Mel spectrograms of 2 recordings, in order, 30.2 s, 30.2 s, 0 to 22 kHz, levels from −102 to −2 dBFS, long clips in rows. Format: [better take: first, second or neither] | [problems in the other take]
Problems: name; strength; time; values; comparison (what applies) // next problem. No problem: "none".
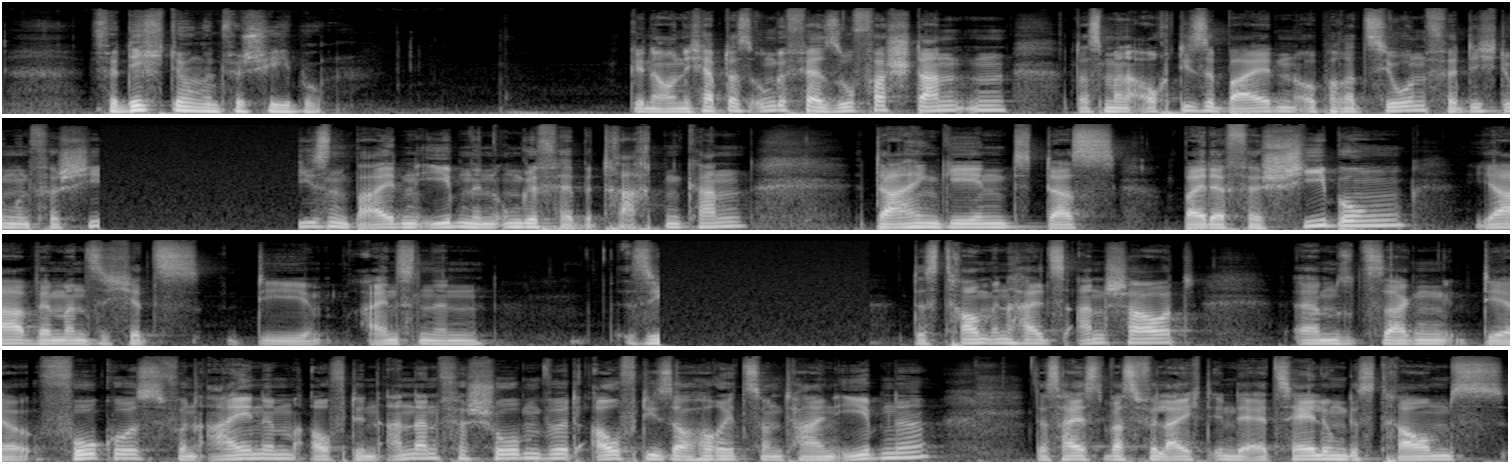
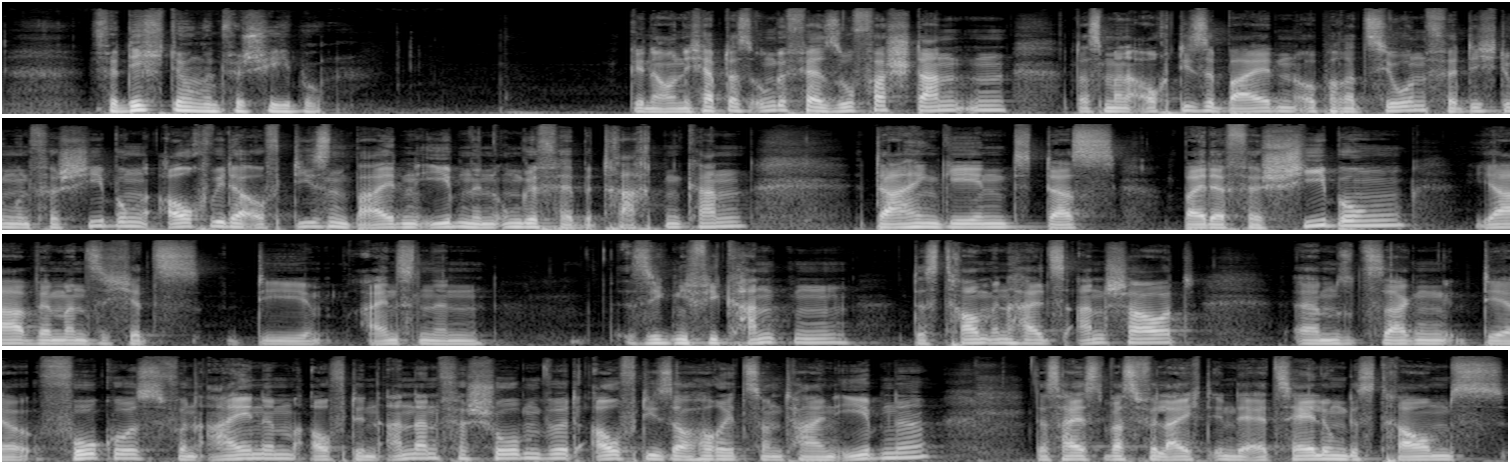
second | audio cutting out; at 8 s for 1 s and at 18 s for 1 s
